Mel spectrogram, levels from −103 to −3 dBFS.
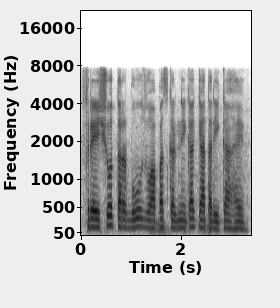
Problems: constant background noise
